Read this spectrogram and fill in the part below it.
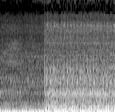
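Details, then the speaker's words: Dodge Cummins diesel just after a FASS Titanium Signature Series fuel system install. Smooth, steady diesel clatter at a settled idle with no misses or knocks: normal idle. "Man, you hear that pretty sound? That Cummins sounding good."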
